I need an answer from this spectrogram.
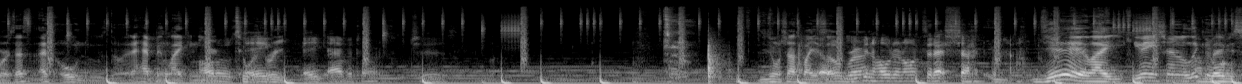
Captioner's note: laughs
